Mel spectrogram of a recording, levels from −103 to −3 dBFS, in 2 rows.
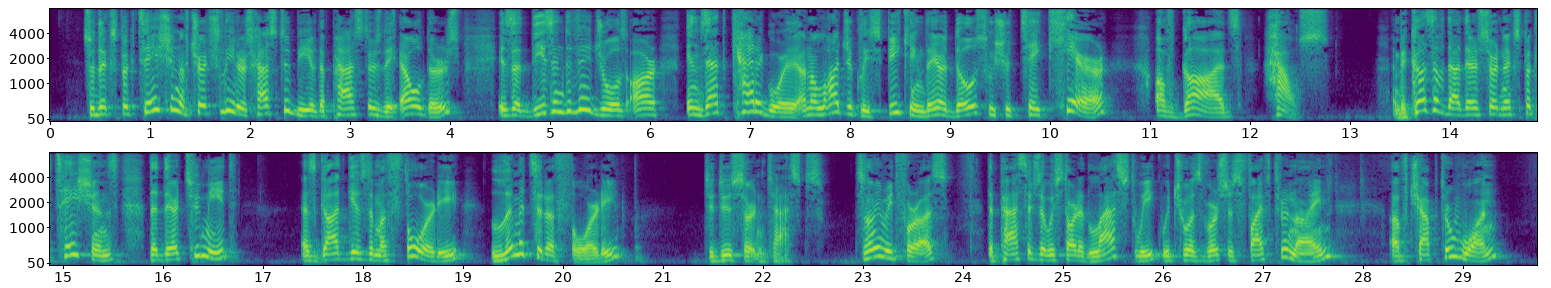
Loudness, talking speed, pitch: -19 LUFS, 160 wpm, 170 Hz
